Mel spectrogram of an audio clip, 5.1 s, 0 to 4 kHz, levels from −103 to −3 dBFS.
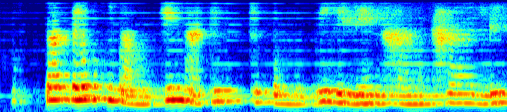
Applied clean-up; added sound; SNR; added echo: neural mask model DeepFilterNet 3.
